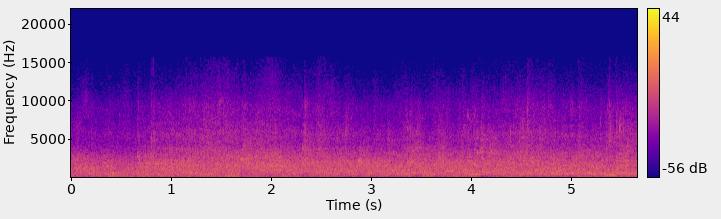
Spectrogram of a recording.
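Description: Hockey sticks click against the puck.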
